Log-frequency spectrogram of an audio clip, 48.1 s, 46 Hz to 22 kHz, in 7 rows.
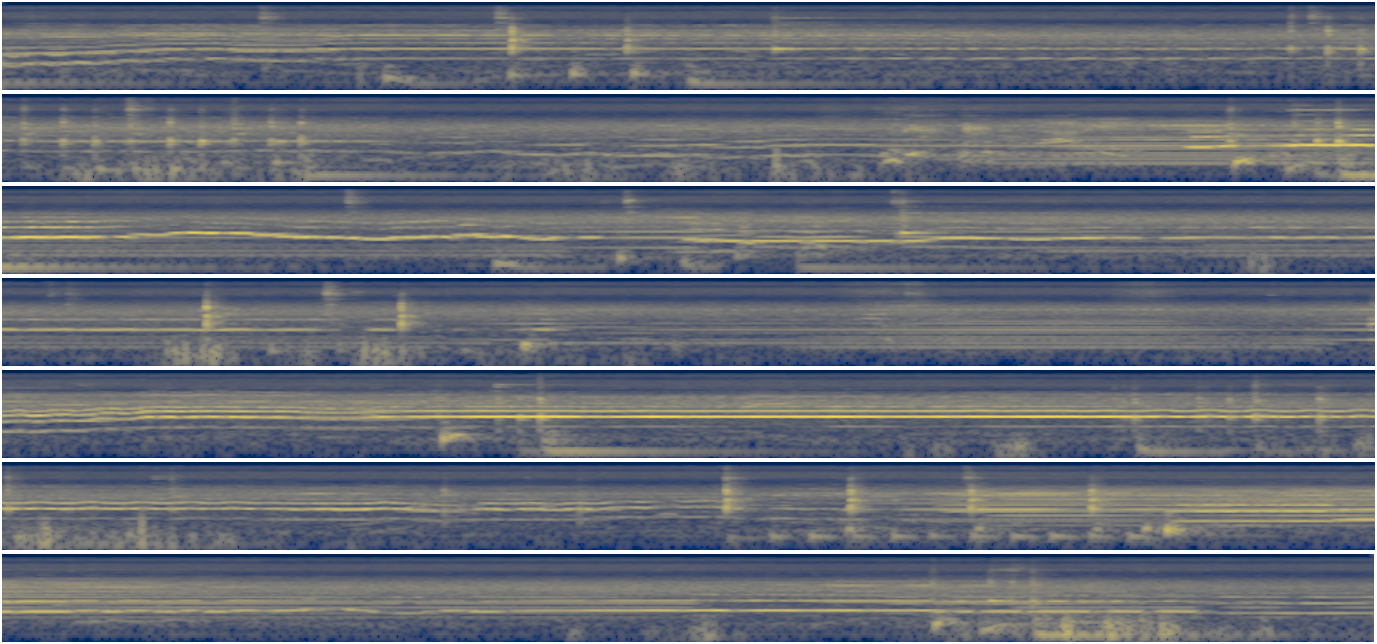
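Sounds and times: flute holding long note: 0.0s - 48.0s
harmonium drone: 0.0s - 48.0s.

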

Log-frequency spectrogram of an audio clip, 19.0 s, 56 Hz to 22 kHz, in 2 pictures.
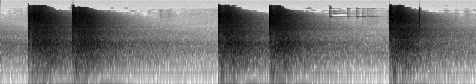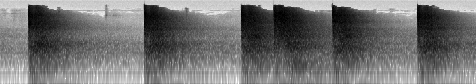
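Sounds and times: pistol shots echoing: 0.0s - 3.2s, 4.3s - 19.0s.

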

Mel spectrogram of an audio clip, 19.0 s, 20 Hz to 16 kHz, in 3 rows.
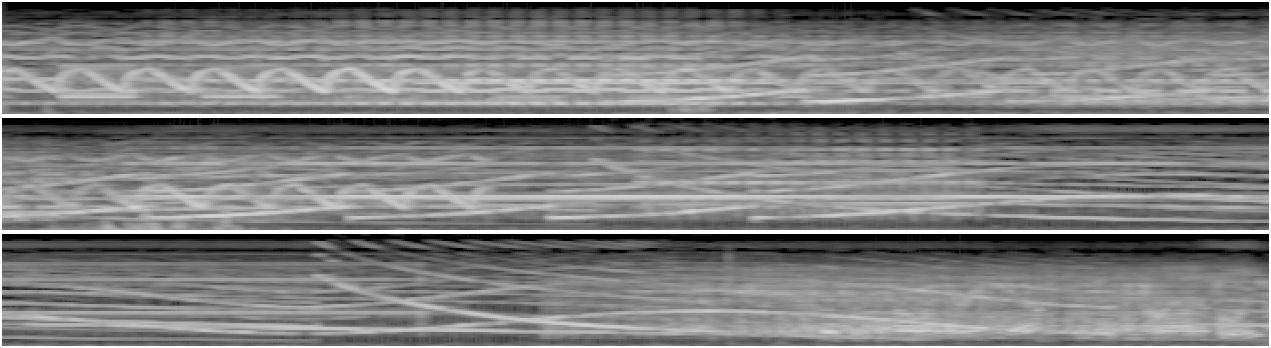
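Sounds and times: weather radio alert alarms: 0.0s - 19.0s
steady high tone: 0.6s - 3.9s, 14.0s - 19.0s.

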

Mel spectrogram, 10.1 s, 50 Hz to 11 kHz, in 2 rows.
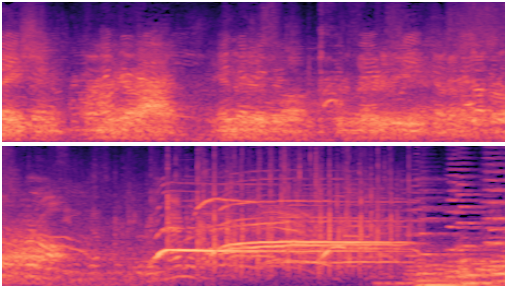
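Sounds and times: crowd cheering: 4.7s - 9.4s
scattered clapping: 6.1s - 9.3s
orchestral string music: 9.0s - 10.0s.

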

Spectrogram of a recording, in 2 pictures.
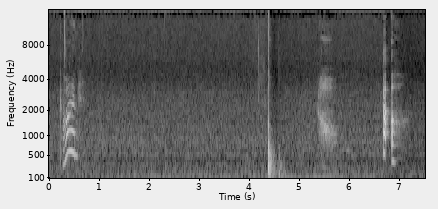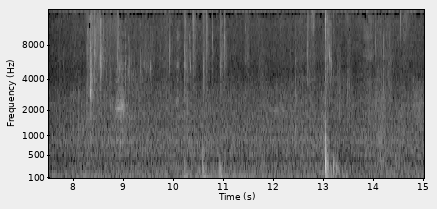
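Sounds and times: hula hoop thumps on carpet: 10.2s - 11.2s, 13.0s - 13.6s.

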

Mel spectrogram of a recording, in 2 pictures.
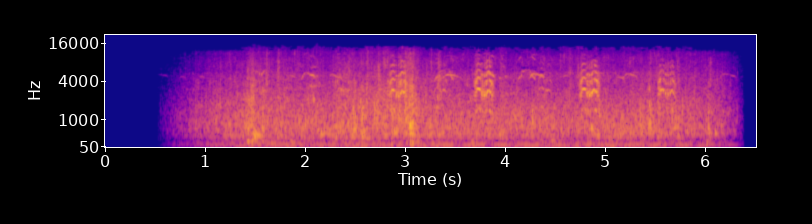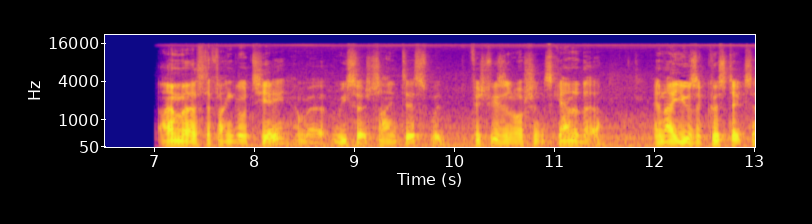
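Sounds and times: short high bird calls: 1.6s - 5.8s.

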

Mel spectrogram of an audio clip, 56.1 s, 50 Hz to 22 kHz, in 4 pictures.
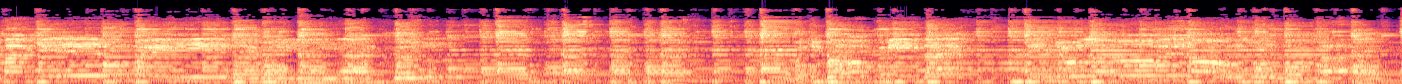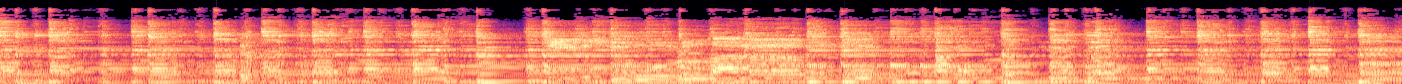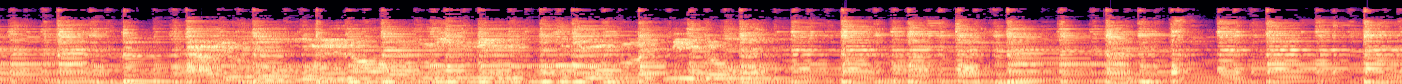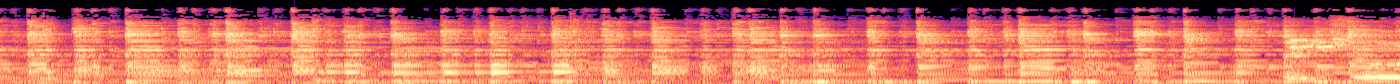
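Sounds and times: man singing: 0.0s - 5.9s, 7.7s - 14.2s, 19.3s - 26.4s, 29.8s - 36.7s, 54.7s - 56.0s
acoustic guitar strumming: 0.0s - 56.0s.

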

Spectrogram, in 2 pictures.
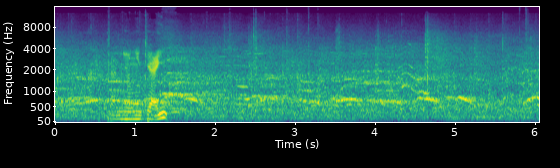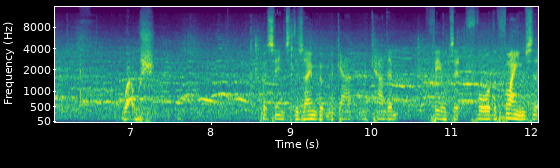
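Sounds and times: indistinct crowd voices: 1.4s - 12.0s.

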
